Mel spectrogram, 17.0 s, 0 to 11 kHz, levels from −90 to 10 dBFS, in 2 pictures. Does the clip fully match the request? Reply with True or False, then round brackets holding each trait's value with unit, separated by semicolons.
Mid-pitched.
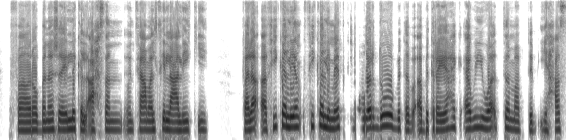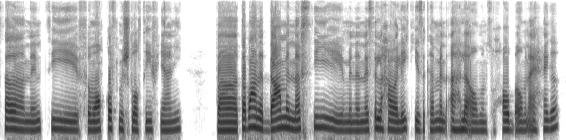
True (170 Hz)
